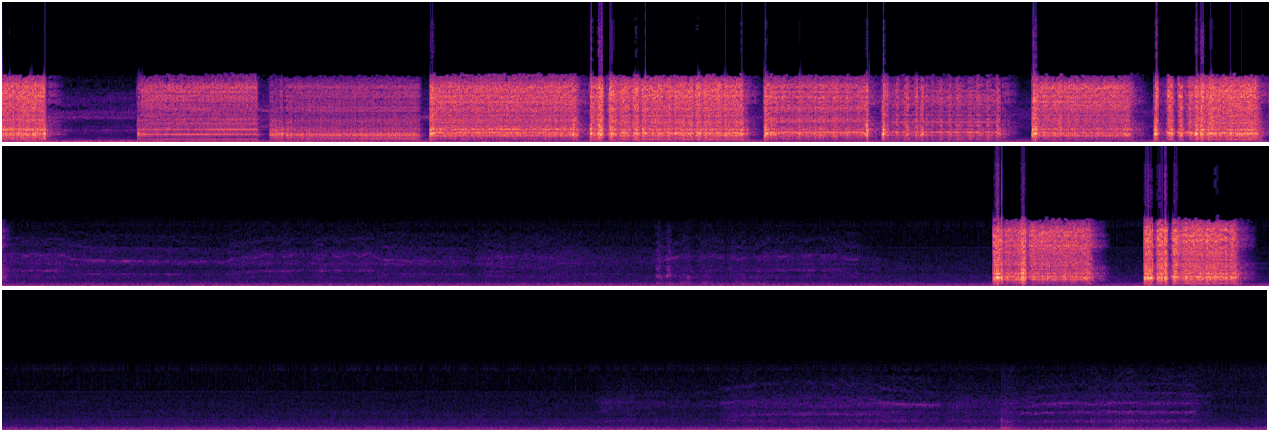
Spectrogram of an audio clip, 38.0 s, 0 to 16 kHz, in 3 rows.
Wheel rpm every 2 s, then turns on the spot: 120, 50, 220, 270, 260, 220, 120, 0, 0, 0, 0, 130, 130, 0, 0, 0, 0, 0, 0.
2-4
